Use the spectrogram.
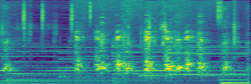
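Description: Clucking chickens from the Minecraft Crazy Craft modpack, several short bird calls repeating over a steady game background with no talk.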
